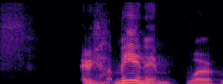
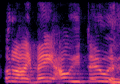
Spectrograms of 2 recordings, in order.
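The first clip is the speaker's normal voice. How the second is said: high, loud laddish mate voice through a laugh; chirpy impression of a friendly bloke; imitating Will; 13 semitones higher, 8 dB louder than usual. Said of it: "He was like".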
